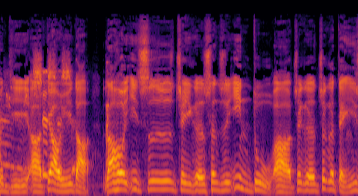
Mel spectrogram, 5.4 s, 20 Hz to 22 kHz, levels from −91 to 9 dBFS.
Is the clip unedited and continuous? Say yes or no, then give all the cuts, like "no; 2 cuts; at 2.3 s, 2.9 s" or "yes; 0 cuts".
no; 1 cut; at 1.5 s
